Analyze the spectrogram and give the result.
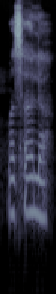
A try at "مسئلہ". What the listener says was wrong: مسالہ. اچھا جی، یعنی سین پہ زبر ڈال رہے ہیں آپ.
